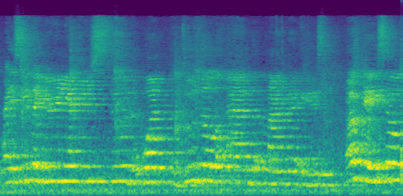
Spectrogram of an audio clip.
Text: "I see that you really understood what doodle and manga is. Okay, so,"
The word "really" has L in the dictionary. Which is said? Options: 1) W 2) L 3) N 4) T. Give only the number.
3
